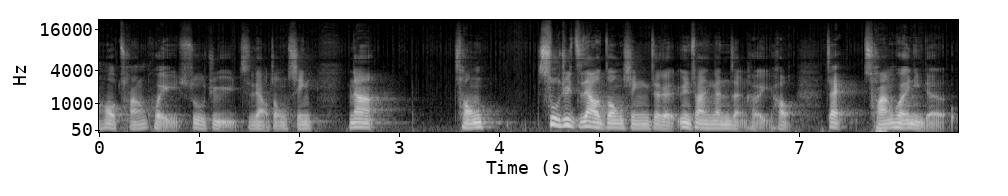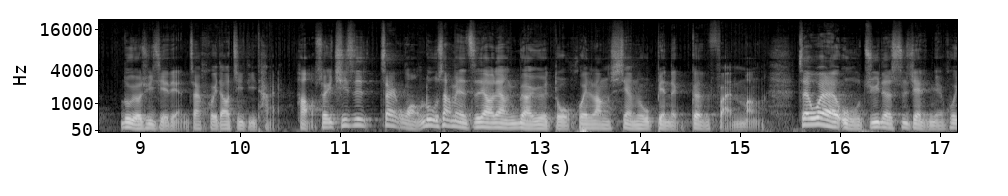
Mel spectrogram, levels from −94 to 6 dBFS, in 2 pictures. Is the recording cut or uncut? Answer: uncut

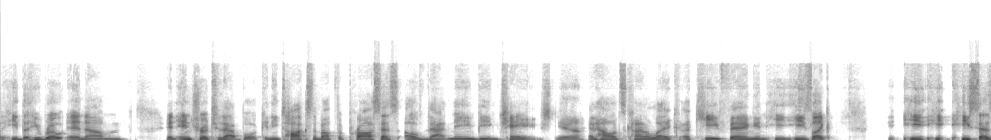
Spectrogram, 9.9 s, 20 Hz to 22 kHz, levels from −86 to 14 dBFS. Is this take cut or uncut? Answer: uncut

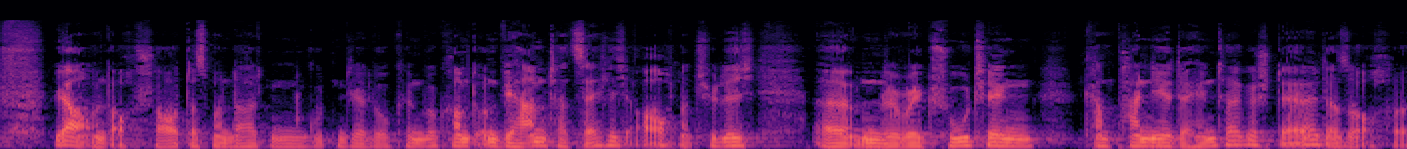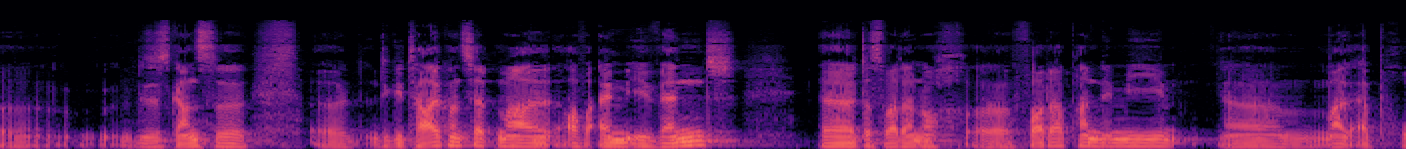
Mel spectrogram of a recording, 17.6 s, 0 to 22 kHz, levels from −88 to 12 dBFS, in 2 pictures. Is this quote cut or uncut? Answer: uncut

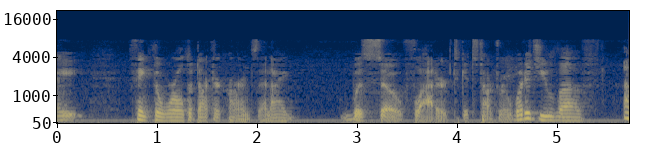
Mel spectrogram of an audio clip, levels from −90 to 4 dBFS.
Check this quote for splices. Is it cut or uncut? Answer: uncut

